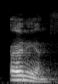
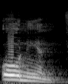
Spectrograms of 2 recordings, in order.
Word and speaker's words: onion: Word ओनियन, ONION, ओनियन लिखा जाएगा, मगर जब प्रोनाउंस करेंगे तो एनियन, एनियन, नॉट ओनियन, ANYAN, एनियन।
